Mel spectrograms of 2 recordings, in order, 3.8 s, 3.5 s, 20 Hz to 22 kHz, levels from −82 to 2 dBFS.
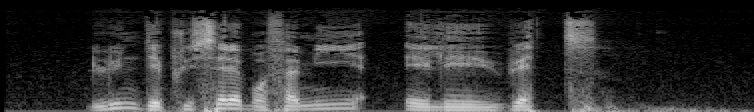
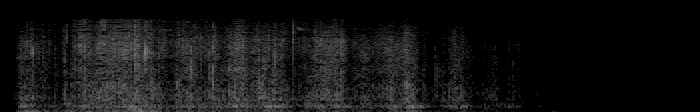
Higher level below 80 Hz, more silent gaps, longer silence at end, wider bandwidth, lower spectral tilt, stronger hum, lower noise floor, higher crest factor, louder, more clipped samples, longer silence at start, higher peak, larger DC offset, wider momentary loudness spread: first, -34 dBFS vs -64 dBFS; neither; second, 0.2 s vs 0.9 s; first, 16 kHz vs 11.5 kHz; first, -4 dB/octave vs -1.5 dB/octave; neither; second, -38 dBFS vs -81 dBFS; second, 18 dB vs 30 dB; first, -18 LUFS vs -44 LUFS; neither; first, 0.45 s vs 0.05 s; first, -2 dBFS vs -18 dBFS; neither; second, 10 LU vs 14 LU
